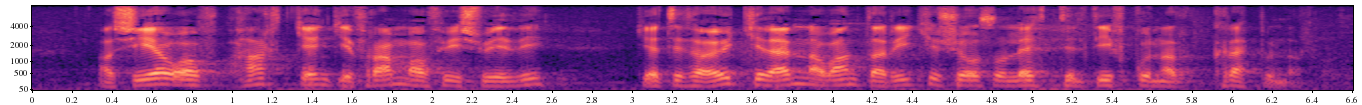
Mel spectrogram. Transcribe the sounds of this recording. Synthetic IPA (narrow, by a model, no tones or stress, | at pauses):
a̰ðsjɛawavhar̥t̪ceɲcɪfɾamːawθvisvɪːðɪ | cɛːt̪ɪ̥θaðœɥcɪðɛnːawvant̪ariːcɪsjowsɔlejht̪ʰːɪlt̪ifkʏnːaɾ̥kʰɾɛhpʏnːa̰ɾ̥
